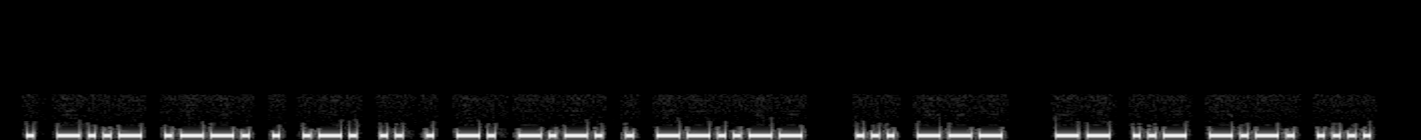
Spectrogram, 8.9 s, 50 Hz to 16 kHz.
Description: Morse code, heard as a keyed tone, about 25 wpm, 600 Hz. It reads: EXPERIENCE, SO MUCH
